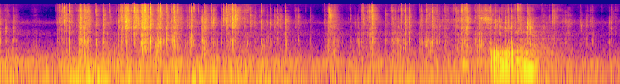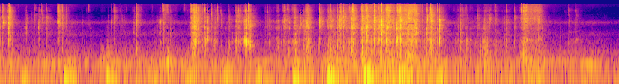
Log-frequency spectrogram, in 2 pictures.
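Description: Foil booster-pack wrapper of a Yu-Gi-Oh trading-card pack being torn open and crinkled by hand, a run of crackling rustles that is loudest near the start and again near the end.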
